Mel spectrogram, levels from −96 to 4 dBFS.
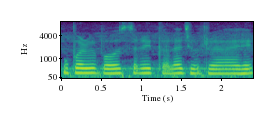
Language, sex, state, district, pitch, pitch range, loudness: Hindi, female, Uttar Pradesh, Muzaffarnagar, 200 Hz, 195-210 Hz, -14 LUFS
